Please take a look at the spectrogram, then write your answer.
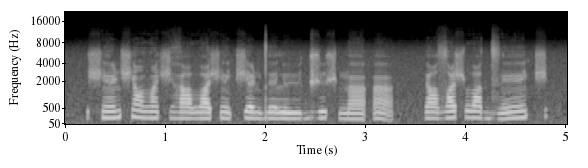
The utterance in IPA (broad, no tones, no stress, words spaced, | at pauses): ʃẽɳʃẽ ðˤẽʃɦaðˤeʃẽ t͡ʃɛɳd̪ely d͡ʒyʃn̪ãʔã | ɛzˤəʃðˤi d͡zẽt͡ʃ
